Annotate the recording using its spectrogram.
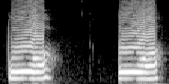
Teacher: It looks like B in English IPA. In English, it's a voiced consonant, but in Chinese, it's a voiceless consonant.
